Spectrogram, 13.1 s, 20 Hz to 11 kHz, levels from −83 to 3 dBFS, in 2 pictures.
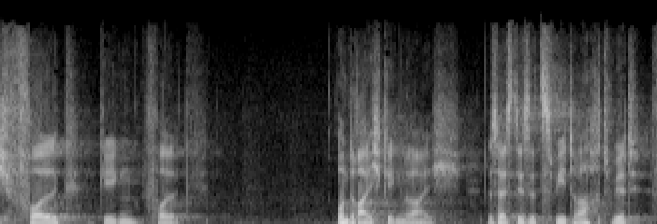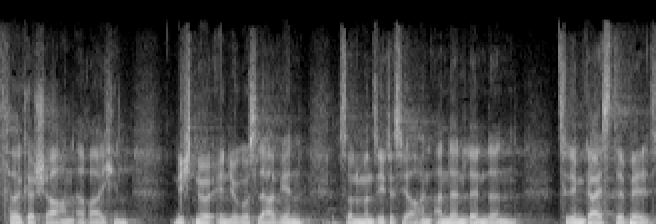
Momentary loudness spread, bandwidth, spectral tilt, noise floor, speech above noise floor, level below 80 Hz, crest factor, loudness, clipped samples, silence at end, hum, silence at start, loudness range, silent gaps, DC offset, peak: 11 LU; 10.5 kHz; -4.5 dB/octave; -55 dBFS; 36 dB; -40 dBFS; 20 dB; -20 LUFS; under 0.1%; 0 s; none; 0 s; 5 LU; none; under 0.1%; -2 dBFS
